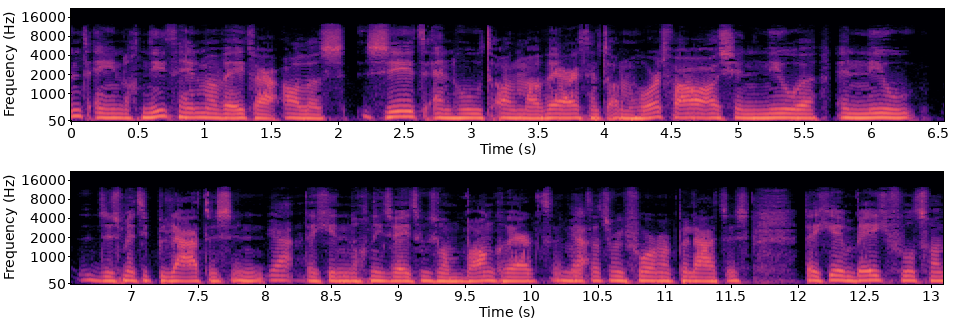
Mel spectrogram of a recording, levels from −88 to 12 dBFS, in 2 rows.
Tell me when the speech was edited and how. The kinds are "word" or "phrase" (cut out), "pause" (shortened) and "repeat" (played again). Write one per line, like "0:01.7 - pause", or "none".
0:03.9 - word
0:05.7 - pause

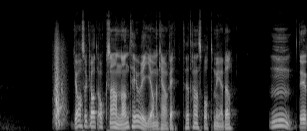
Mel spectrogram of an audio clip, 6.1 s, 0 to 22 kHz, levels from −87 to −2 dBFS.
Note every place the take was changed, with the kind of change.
0:01.6 - phrase
0:02.2 - word
0:03.4 - word

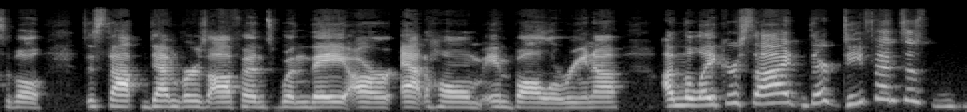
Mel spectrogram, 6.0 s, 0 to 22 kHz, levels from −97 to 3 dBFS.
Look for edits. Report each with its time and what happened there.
none

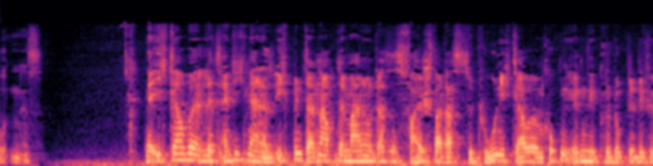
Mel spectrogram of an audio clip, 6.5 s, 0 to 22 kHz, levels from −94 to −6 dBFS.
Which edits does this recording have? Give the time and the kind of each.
0:03.0 - word
0:03.3 - word
0:05.4 - word

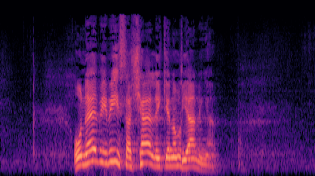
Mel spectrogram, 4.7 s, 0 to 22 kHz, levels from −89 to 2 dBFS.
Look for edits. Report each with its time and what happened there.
0:02.7 - word

